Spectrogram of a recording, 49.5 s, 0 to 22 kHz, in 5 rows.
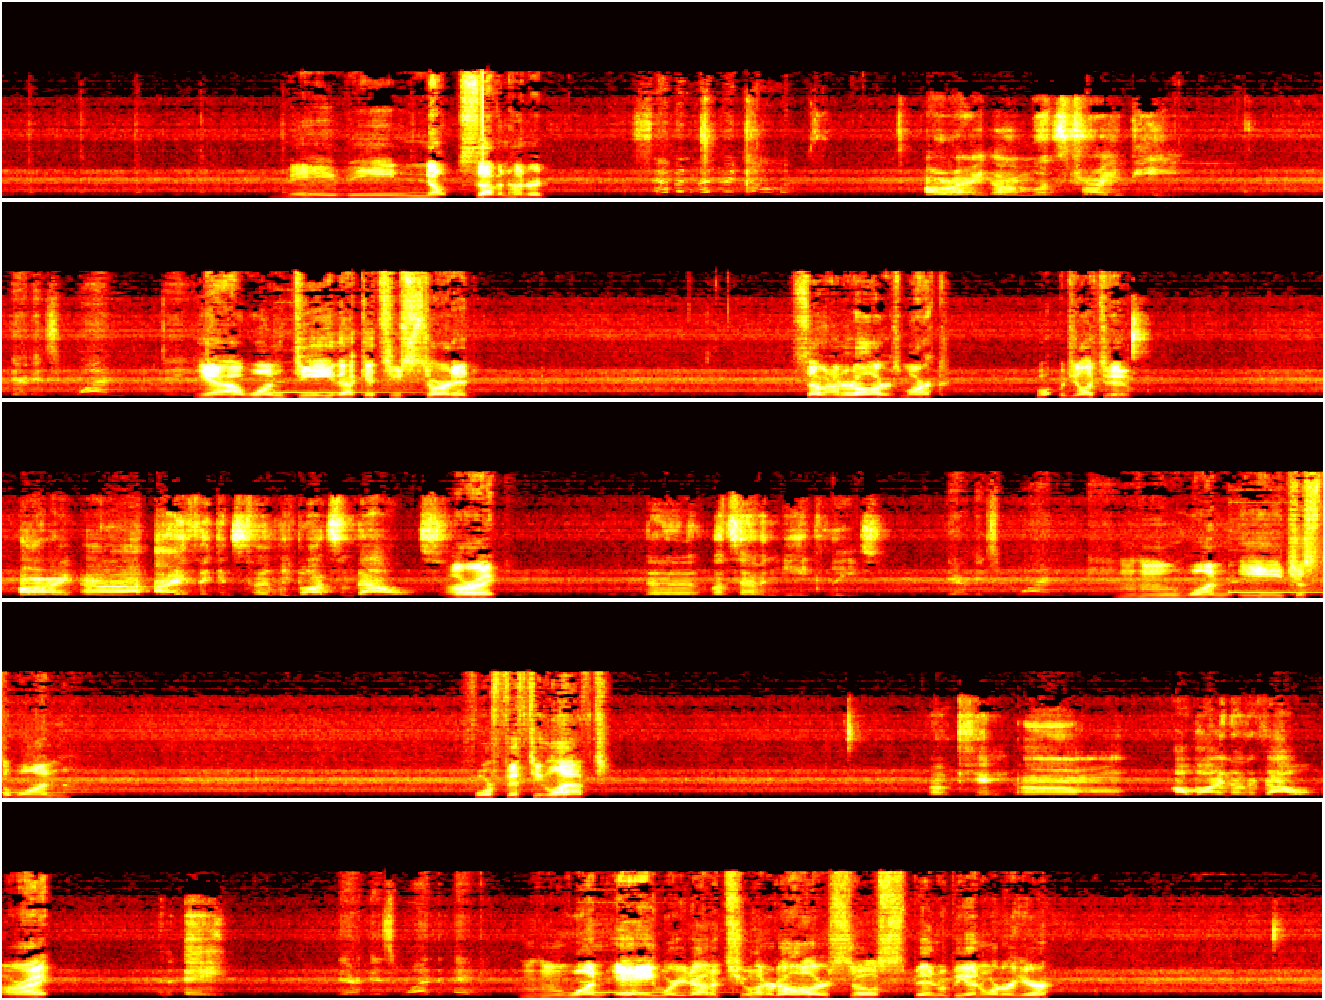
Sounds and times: Speech: 2.0s - 4.1s, 4.8s - 6.0s, 7.0s - 8.8s, 10.0s - 13.5s, 15.9s - 17.0s, 17.7s - 18.5s, 20.0s - 23.6s, 24.6s - 30.3s, 33.2s - 34.3s, 36.7s - 40.0s, 42.2s - 47.5s.

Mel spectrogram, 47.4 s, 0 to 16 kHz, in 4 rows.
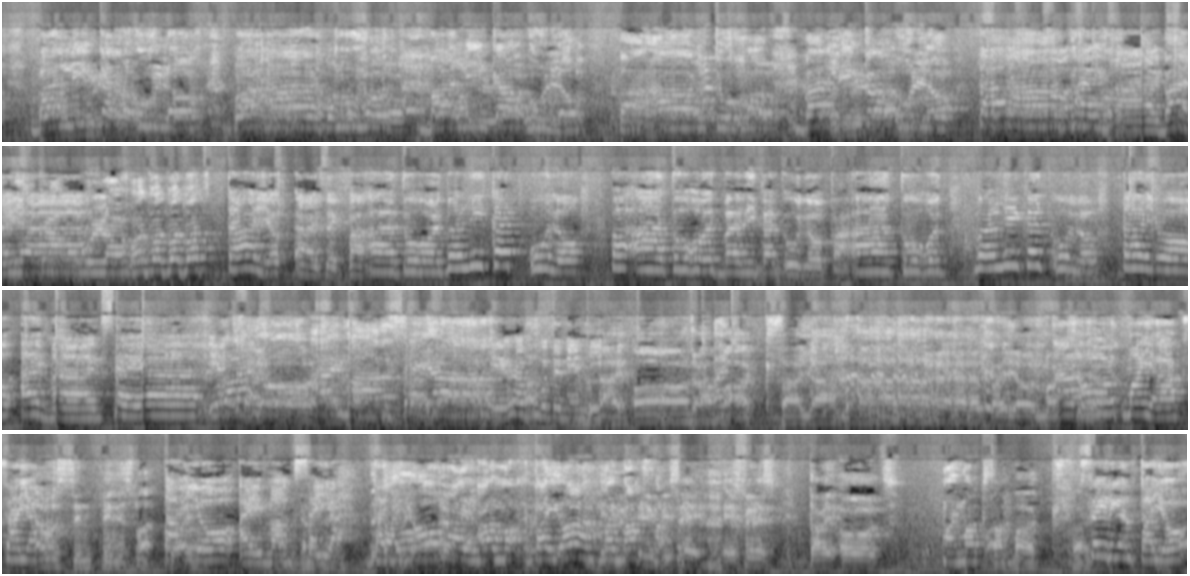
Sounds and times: Female singing: 0.0s - 13.0s, 14.1s - 29.6s.

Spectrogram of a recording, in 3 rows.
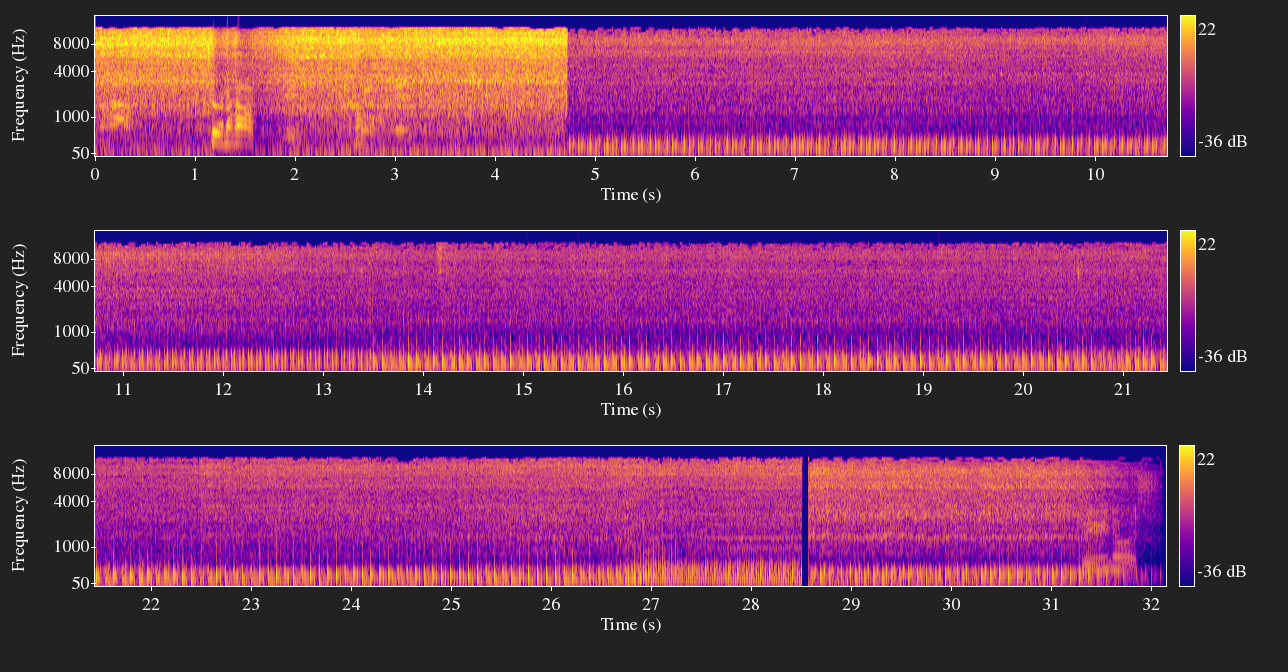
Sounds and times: Speech: 1.1s - 3.2s, 31.2s - 32.0s.

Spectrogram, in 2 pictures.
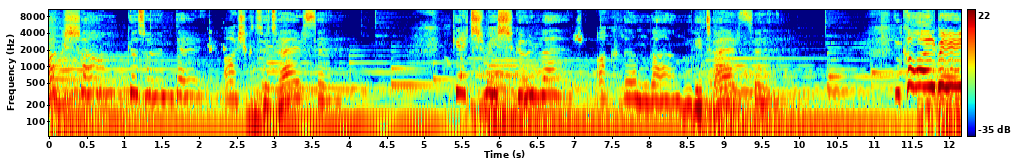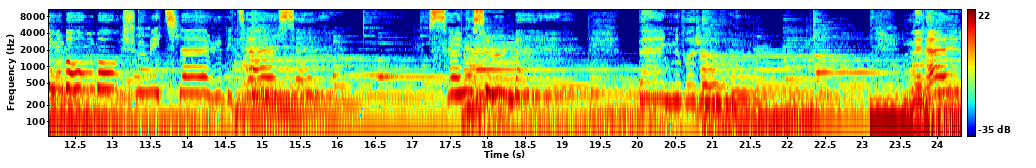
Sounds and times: Music: 0.0s - 24.3s.

